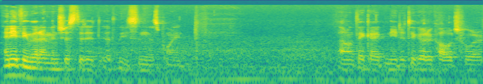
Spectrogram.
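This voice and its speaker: An American guitarist gives a relaxed interview in an indoor workshop studio, with background noise audible. He is soft-spoken with a lowish, flat voice, talking fairly quickly and rambling with lots of fillers.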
